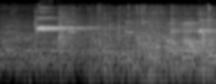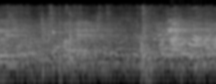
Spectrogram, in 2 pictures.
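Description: Floorball sticks clack against the ball.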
